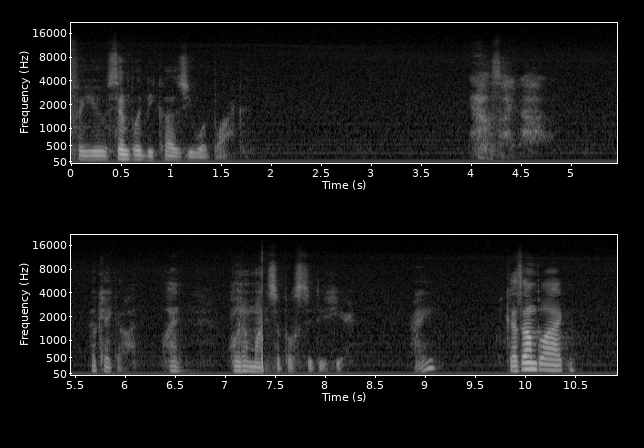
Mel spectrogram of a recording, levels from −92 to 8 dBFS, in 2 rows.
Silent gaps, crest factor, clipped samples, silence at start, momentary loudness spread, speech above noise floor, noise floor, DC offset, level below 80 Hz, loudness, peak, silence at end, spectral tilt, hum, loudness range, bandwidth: none; 28 dB; under 0.1%; 0 s; 21 LU; 27 dB; -63 dBFS; under 0.1%; -68 dBFS; -37 LUFS; -12 dBFS; 0.45 s; -5 dB/octave; none; 14 LU; over 20 kHz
